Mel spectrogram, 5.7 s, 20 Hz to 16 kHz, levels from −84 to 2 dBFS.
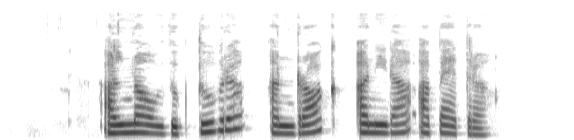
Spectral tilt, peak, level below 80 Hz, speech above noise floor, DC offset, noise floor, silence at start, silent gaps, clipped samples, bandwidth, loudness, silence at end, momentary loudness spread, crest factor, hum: -7 dB/octave; -6 dBFS; -80 dBFS; 57 dB; under 0.1%; -82 dBFS; 1.05 s; none; under 0.1%; 11 kHz; -26 LUFS; 0.9 s; 10 LU; 20 dB; none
